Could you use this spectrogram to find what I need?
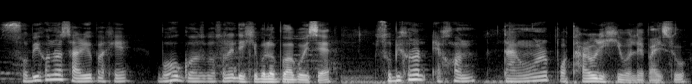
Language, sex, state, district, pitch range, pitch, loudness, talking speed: Assamese, male, Assam, Sonitpur, 115-150 Hz, 140 Hz, -19 LUFS, 120 wpm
